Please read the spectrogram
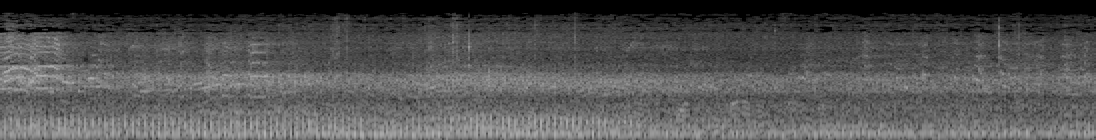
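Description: Steady outdoor background noise: a continuous high hiss over a low rumble, with faint indistinct voices.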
